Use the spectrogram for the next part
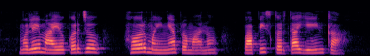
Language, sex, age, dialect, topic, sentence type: Marathi, female, 18-24, Varhadi, banking, question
